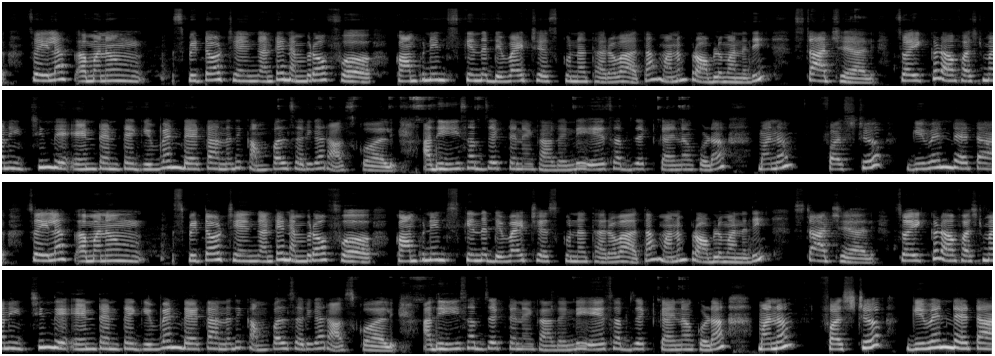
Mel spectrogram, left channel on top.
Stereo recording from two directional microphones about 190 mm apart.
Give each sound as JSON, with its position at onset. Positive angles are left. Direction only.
{"t": 0.3, "sound": "a woman's voice", "side_deg": 0}
{"t": 8.0, "sound": "a woman's voice", "side_deg": 20}
{"t": 8.9, "sound": "a woman's voice", "side_deg": 5}
{"t": 13.8, "sound": "a woman's voice", "side_deg": 0}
